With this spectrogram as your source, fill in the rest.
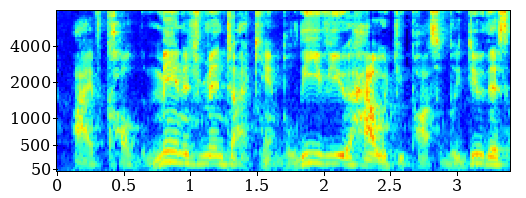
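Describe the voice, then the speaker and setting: A man's put-on character voice, fairly high in pitch and very fast. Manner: lecturing, indignant.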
